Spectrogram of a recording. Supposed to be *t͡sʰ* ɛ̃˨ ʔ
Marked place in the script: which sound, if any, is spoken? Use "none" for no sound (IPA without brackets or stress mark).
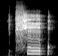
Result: t͡sʰ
